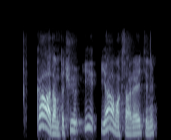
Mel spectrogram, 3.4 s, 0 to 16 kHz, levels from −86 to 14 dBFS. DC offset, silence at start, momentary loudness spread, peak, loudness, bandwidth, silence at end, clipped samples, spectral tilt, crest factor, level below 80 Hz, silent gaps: under 0.1%; 0.75 s; 18 LU; 0 dBFS; -18 LUFS; 7.2 kHz; 0.35 s; under 0.1%; -7.5 dB/octave; 18 dB; -64 dBFS; 1.96-2.02 s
